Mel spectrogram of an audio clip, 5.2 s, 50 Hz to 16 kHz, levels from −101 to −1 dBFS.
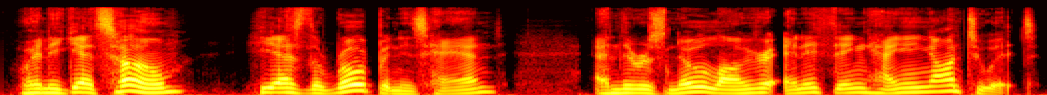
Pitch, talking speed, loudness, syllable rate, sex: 155 Hz, 240 wpm, -21 LUFS, 6.1 syllables/s, male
